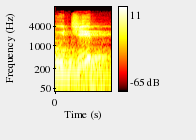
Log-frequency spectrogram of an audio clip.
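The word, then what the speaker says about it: أجيب: Jadi ada yang ditampilkan dengan kata ujib, ada ditampilkan dengan kata astajib. Ini cara membacanya. Satu dua. Satu ujibu. Dua, astajib. Panjang mana?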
